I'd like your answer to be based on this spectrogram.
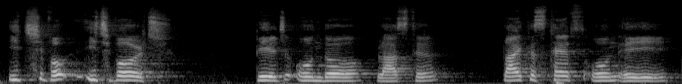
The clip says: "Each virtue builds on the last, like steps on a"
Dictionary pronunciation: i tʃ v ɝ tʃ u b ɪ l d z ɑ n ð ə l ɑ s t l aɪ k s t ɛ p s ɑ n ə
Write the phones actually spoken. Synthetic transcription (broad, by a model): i tʃ b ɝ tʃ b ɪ l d ɑ n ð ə l ɑ s t l aɪ k s t ɛ p s ɑ n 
